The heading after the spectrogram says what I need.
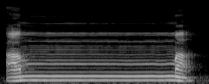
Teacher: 1 থেকে 2 আলিফ পরিমাণ টান দিয়ে গুণনাটা আদায় করবে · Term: ওয়াজিব গুন্না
